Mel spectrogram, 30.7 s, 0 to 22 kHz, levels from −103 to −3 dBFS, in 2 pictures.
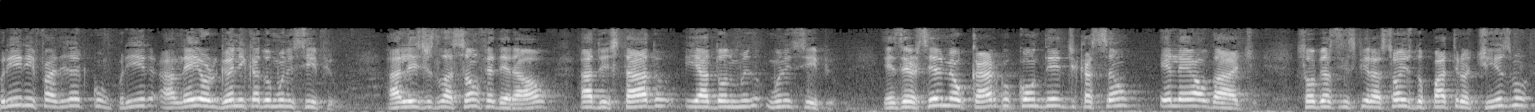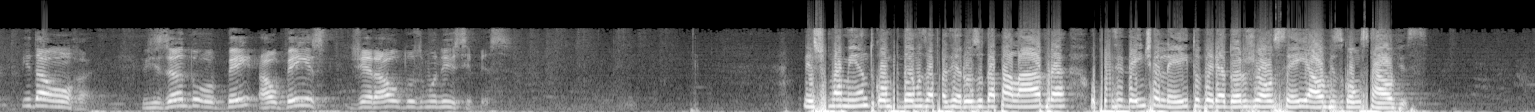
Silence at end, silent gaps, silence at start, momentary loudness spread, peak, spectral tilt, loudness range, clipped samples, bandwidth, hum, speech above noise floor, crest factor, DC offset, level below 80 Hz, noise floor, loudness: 0.75 s; none; 0 s; 17 LU; 0 dBFS; -5.5 dB/octave; 11 LU; 0.6%; 8 kHz; none; 37 dB; 12 dB; under 0.1%; -22 dBFS; -48 dBFS; -12 LUFS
